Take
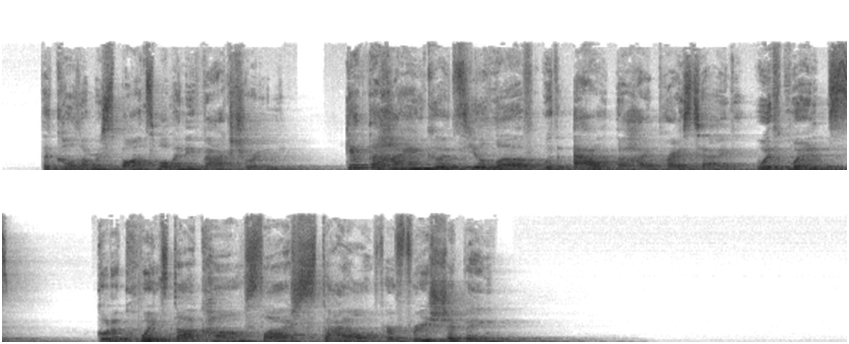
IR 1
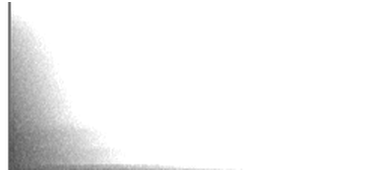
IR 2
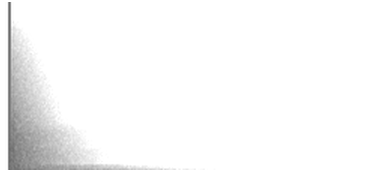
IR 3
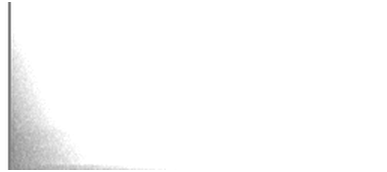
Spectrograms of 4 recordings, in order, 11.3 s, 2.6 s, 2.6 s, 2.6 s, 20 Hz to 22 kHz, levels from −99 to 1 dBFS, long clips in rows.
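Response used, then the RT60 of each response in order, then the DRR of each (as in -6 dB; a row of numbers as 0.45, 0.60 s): 3; 0.95, 0.95, 1.0 s; -18.5, -8.5, 0.5 dB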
